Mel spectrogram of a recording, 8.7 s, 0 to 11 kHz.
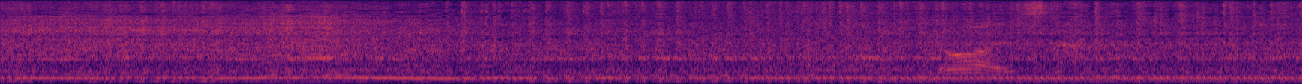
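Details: Switchback snowmobile cold start on a 34° August 2009 day, prepping for winter: steady crackly two-stroke idle settling after the throttle is backed off, even and unbroken; idles fine from a cold start.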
